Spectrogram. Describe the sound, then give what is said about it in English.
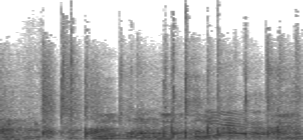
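Audience members clap at a live question-and-answer show, irregular sharp hand claps mixed with people talking over them. “See, now they're clapping and they're confused.”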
